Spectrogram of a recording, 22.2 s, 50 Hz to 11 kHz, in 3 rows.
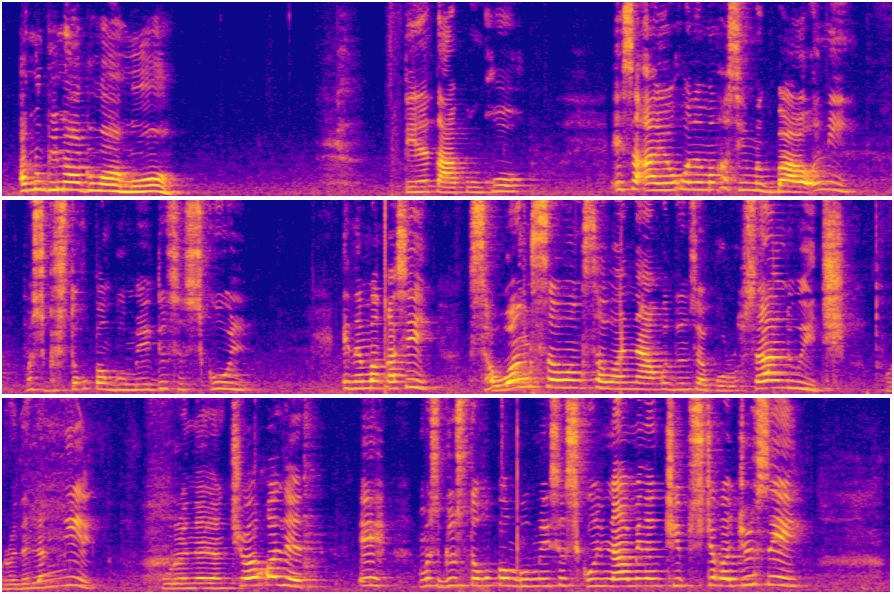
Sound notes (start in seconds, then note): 2.6 sighs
